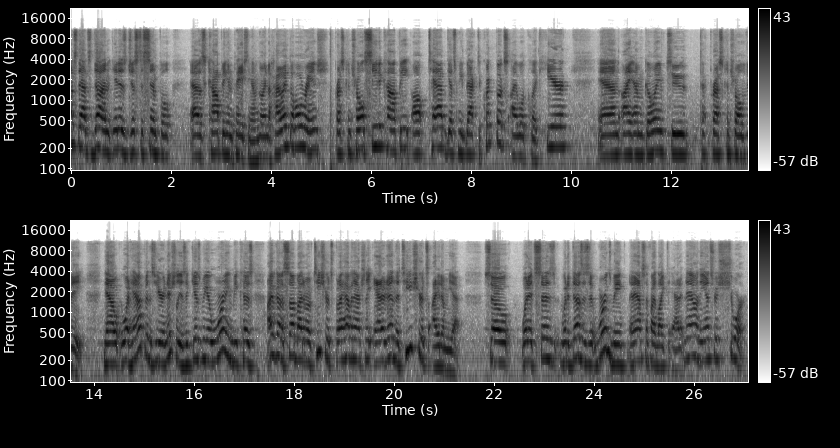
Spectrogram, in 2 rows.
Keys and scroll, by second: 4.8 ctrl+c, 6.7 alt+Tab, 12.3 ctrl+v.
